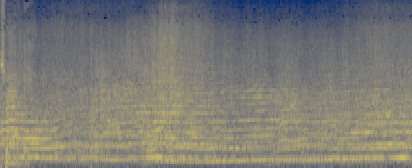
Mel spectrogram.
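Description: Pure Pony dirt-track race cars with four-cylinder, Pinto-style engines running laps, with a steady engine note that swells briefly about three seconds in as a car comes closer.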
